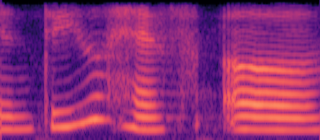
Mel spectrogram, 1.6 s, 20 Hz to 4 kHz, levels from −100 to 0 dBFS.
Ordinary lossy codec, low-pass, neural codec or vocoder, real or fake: none; 3.6 kHz; codec, 24 kHz, 1.2 kbps, DualCodec; fake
